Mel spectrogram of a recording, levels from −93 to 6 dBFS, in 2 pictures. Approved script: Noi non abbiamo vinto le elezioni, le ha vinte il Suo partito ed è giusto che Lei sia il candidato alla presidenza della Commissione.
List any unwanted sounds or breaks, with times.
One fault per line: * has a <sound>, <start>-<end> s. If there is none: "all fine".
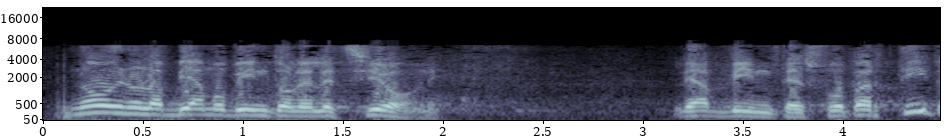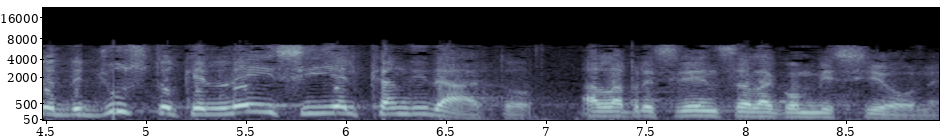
all fine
